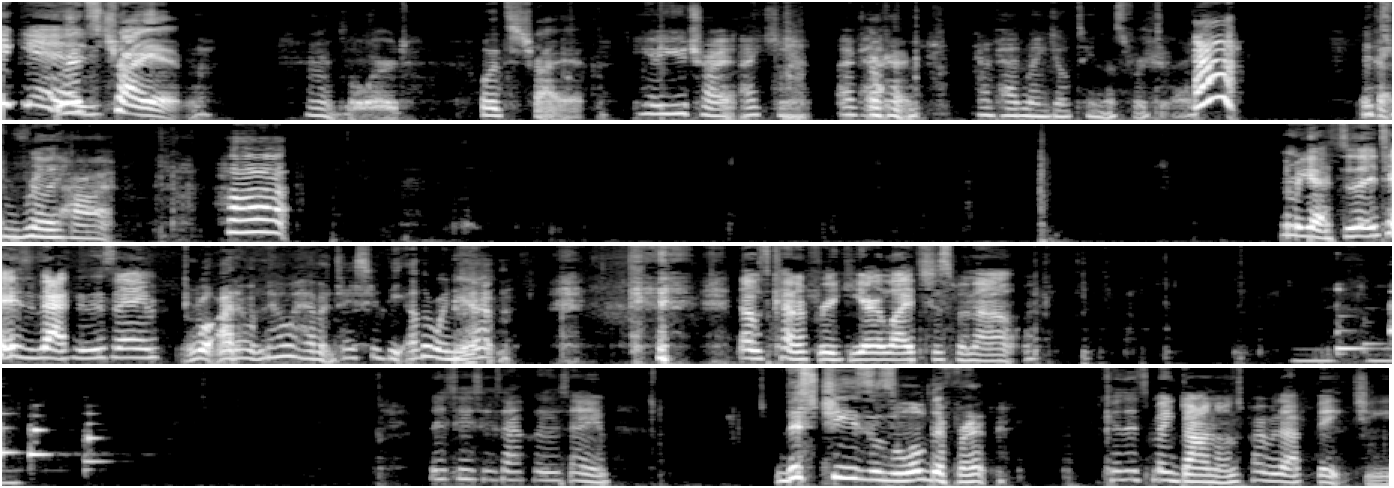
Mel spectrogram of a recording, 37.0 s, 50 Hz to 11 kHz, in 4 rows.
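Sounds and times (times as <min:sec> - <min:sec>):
low electronic buzzes: 0:27.1 - 0:28.8
bell-like chime notes: 0:27.4 - 0:28.5.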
